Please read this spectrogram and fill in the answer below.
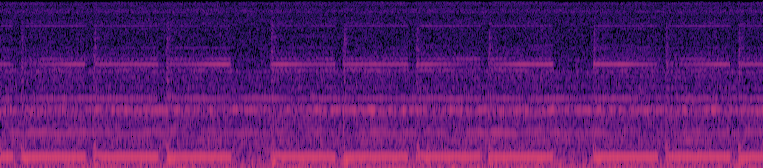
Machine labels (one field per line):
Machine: slide rail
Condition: normal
